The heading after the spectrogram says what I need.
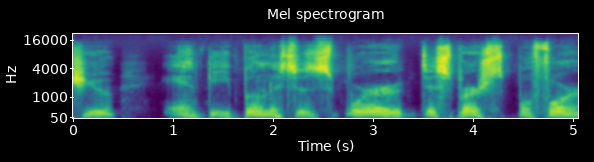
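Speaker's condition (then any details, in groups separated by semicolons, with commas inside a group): Spinocerebellar ataxia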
